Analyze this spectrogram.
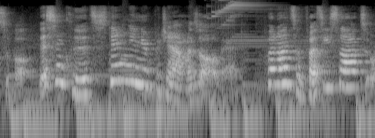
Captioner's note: success trill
